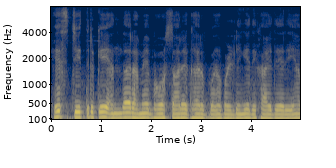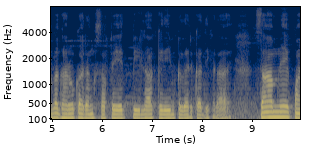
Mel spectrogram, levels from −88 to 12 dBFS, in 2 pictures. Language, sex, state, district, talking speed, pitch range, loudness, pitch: Hindi, male, Maharashtra, Chandrapur, 175 wpm, 110-125 Hz, -15 LUFS, 115 Hz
